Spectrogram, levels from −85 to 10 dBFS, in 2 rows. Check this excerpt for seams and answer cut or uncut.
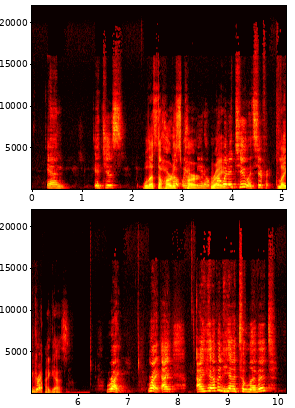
cut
